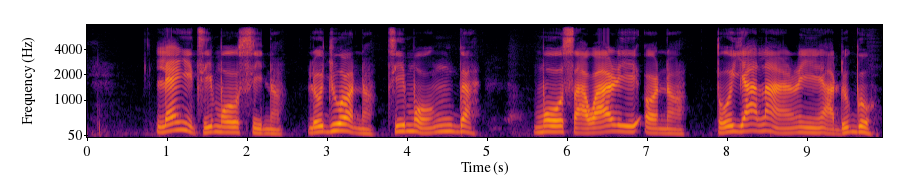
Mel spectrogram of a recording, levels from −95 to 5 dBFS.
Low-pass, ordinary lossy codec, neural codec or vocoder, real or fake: 7.2 kHz; none; none; real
